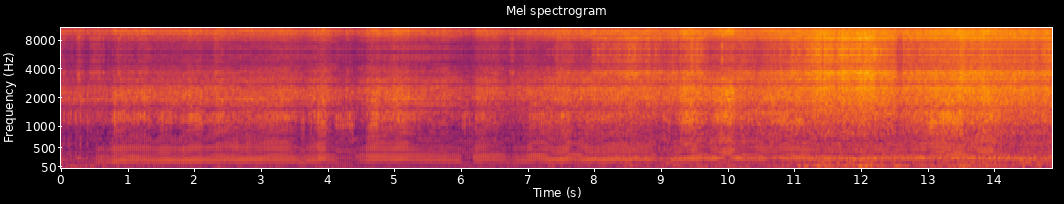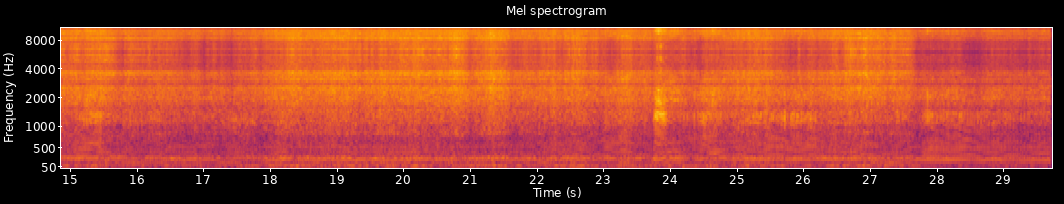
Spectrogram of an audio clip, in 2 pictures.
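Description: Dirt bike engine running as the bike is ridden, its note rising and falling with the throttle, with a sharp knock about 24 seconds in.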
